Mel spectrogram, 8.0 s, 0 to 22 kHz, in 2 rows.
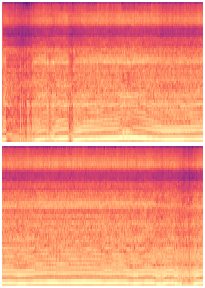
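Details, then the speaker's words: Repaired Stihl 011AV chainsaw after carb high-side adjustment, cutting red oak through knots: high steady note dips slightly as chain bites and recovers; not powerful but cuts through without problem. "Well, it's not a powerhouse by any means. So there you go. Sellick made it through this red oak, no problem at all."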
